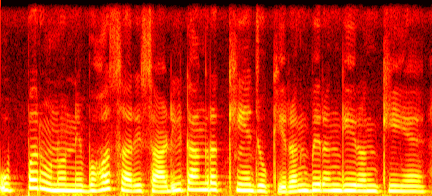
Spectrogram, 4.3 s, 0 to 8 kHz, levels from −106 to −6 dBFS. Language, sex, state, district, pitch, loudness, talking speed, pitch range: Hindi, female, Uttar Pradesh, Lalitpur, 235 Hz, -11 LUFS, 195 wpm, 225-255 Hz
